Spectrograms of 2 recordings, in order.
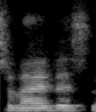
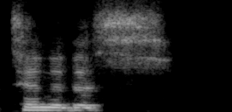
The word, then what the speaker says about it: tinnitus: Some people that didn't turn off their devices, I heard they got like headaches and tinnitus, which by the way is pronounced tinnitus, not tinnitus.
